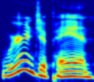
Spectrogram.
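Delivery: put-on deadpan delivery. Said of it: "Just deadpan".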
